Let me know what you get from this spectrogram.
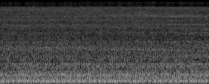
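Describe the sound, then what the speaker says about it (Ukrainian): A John Deere 6175R tractor engine running after warranty repair with a stainless steel exhaust, a steady, even rumble held at constant volume close by, with no voices. "Чітко, працює двигун добре."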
